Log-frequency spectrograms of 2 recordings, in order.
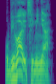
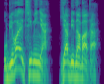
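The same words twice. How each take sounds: First: Put-on Japanese accent, pleading. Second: High, loud wail in broken Russian; panicked cry, Japanese accent. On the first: Valet repeats, escalating. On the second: The Japanese valet wails to the angry guest, high and loud. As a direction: cry out louder the second time, panicking. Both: A narrator's reading.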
